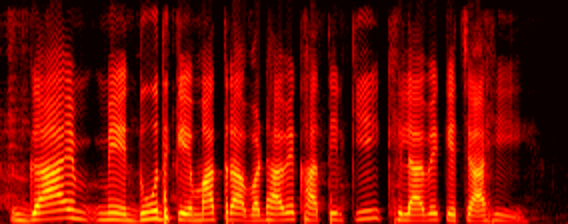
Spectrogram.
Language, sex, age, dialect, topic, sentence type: Magahi, female, 51-55, Southern, agriculture, question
